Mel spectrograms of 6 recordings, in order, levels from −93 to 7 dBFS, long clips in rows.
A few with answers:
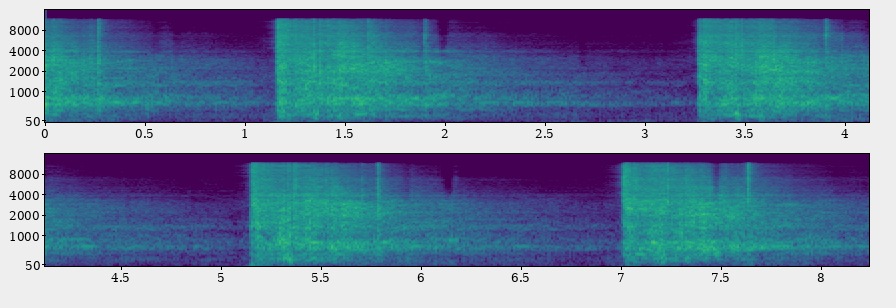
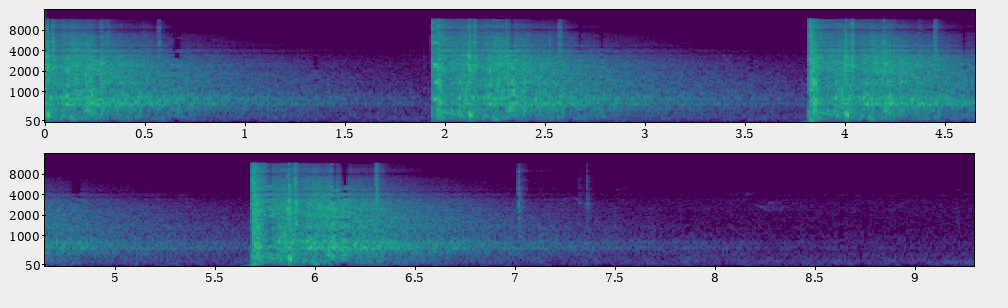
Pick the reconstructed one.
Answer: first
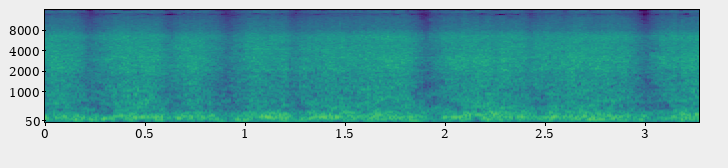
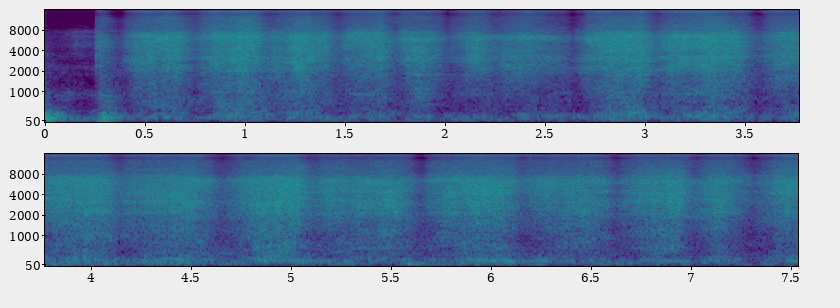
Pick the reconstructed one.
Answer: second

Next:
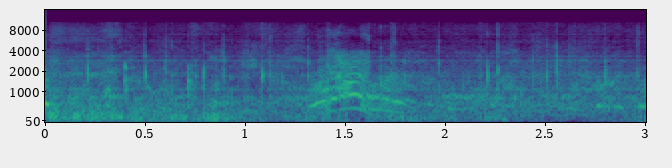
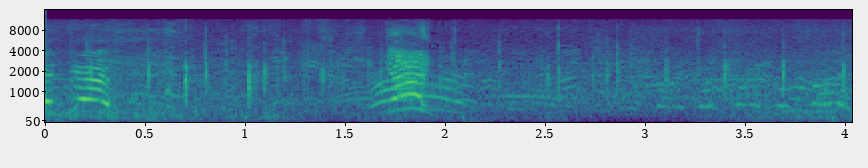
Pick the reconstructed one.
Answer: first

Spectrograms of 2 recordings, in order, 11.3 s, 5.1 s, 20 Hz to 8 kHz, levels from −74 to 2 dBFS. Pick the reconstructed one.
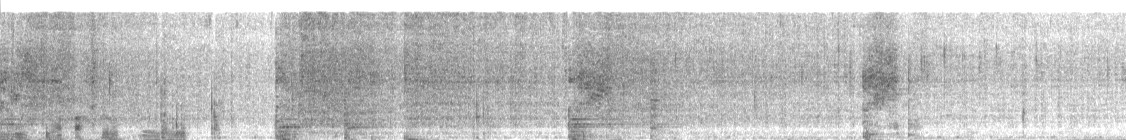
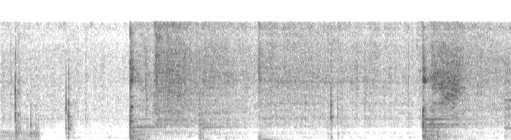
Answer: second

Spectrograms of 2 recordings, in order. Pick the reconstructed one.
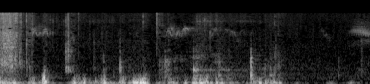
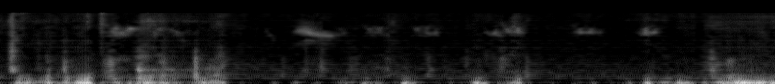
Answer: second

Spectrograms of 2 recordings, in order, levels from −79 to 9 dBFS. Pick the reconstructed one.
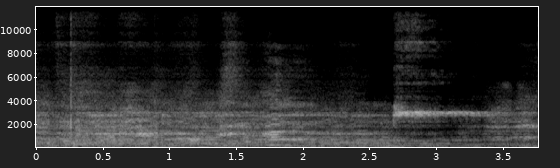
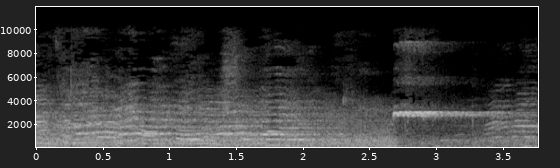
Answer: first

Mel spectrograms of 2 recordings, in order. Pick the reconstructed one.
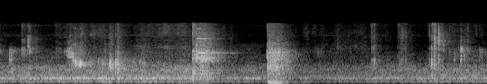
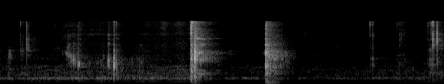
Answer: second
